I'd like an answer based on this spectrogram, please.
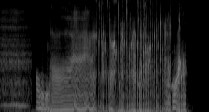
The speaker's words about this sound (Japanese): おなら止まんなくなっちゃった。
